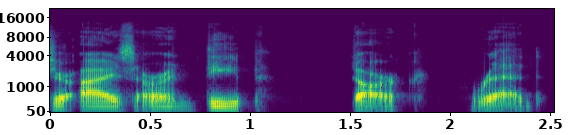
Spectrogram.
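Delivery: usual speaking voice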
